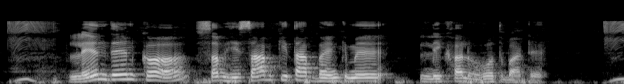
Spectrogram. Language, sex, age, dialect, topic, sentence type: Bhojpuri, male, 41-45, Northern, banking, statement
